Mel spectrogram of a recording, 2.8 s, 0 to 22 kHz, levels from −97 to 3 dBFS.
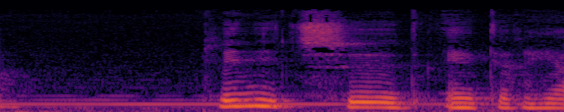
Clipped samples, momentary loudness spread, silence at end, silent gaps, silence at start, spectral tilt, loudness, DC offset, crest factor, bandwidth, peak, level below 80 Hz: under 0.1%; 17 LU; 0 s; none; 0 s; -6 dB/octave; -38 LUFS; under 0.1%; 14 dB; 15.5 kHz; -26 dBFS; -68 dBFS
